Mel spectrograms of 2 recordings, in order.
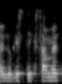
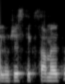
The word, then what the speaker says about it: Logistics Summit: Der eine sagt äh, Logistik Summit, der andere sagt Logistics Summit. Äh, äh, Thomas, der es äh, erdacht hat, sagt immer Logistics Summit und ähm, möchte das also eigentlich international ausgesprochen haben. Ja. Du kannst es nennen, wie du willst.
